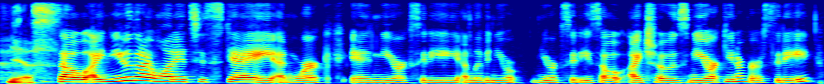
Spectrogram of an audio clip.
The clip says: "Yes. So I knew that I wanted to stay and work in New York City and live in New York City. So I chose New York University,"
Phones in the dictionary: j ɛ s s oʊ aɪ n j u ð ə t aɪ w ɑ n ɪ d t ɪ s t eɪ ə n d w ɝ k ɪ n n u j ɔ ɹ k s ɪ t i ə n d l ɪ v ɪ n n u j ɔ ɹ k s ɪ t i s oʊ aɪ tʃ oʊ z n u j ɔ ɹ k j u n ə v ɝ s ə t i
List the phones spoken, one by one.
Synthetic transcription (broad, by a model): j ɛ s s oʊ aɪ n j u ð ə t aɪ w ɑ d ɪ d t ɪ s t eɪ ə n w ɝ k ɪ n n u j ɔ ɹ k s ɪ t i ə n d l ɪ v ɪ n n u j ɔ ɹ k s ɪ t i s oʊ aɪ tʃ oʊ z n u j ɔ ɹ k j u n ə v ɝ s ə t i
